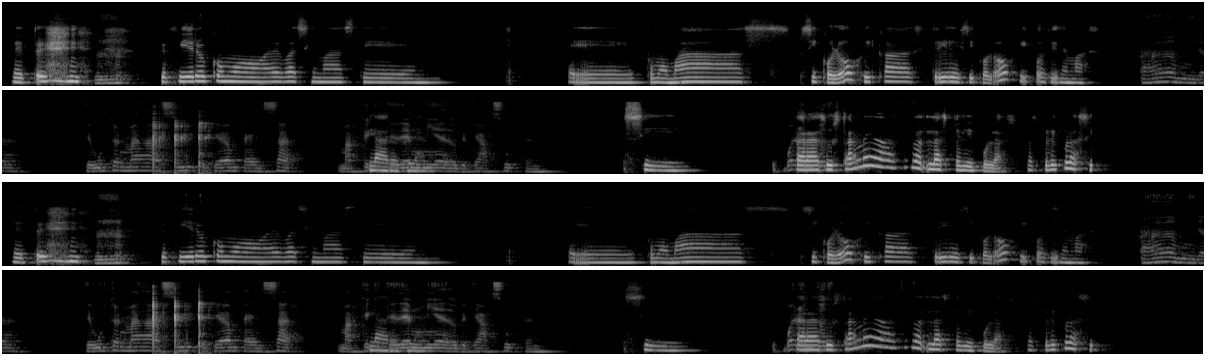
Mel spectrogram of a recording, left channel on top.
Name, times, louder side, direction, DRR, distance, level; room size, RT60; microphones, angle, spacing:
voice 1, 0.1-0.9 1.6-4.4 5.7-10.9 15.7-16.3 18.2-19.0 20.0-22.9, left 5 dB, 60° left, 0.5 m, -30 dB
voice 2, 0.9-1.4 11.4-12.2 12.9-15.0 15.4-17.6 19.8-20.3, right 2 dB, 15° right, 0.7 m, -43 dB
sound 1, 13.0-14.7, right 8 dB, 65° right, 1.3 m, -36 dB
16.5 x 5.8 x 6.0 m
head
